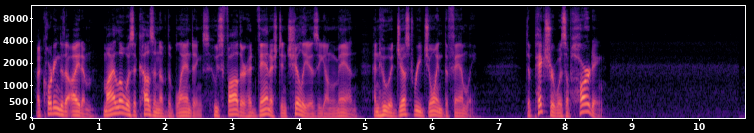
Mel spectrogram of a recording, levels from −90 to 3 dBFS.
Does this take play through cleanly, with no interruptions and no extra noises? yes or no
yes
